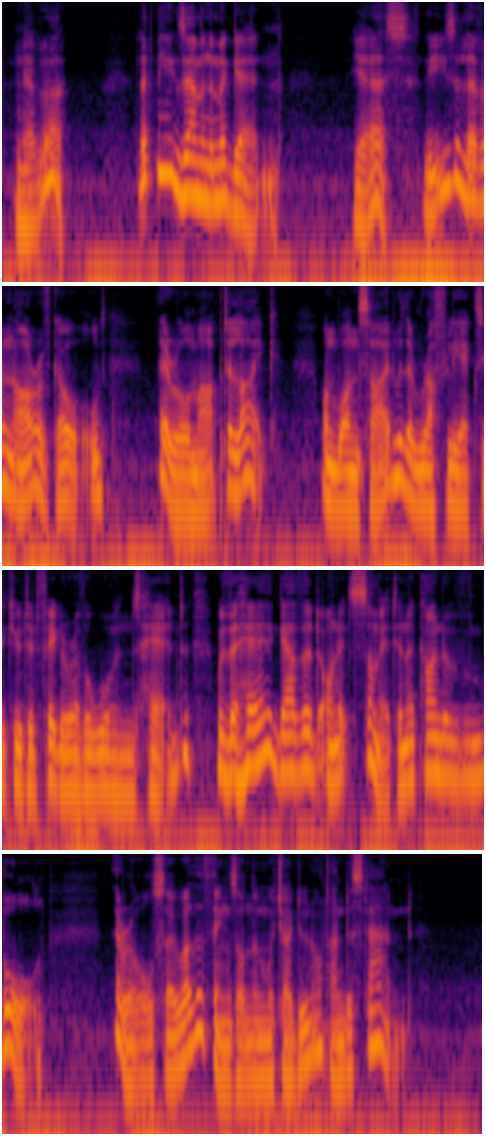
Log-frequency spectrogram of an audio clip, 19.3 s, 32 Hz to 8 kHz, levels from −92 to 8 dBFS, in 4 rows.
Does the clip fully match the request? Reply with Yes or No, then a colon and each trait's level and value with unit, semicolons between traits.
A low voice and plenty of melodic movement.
Yes: low, 120 Hz; wide, 7.2 semitones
